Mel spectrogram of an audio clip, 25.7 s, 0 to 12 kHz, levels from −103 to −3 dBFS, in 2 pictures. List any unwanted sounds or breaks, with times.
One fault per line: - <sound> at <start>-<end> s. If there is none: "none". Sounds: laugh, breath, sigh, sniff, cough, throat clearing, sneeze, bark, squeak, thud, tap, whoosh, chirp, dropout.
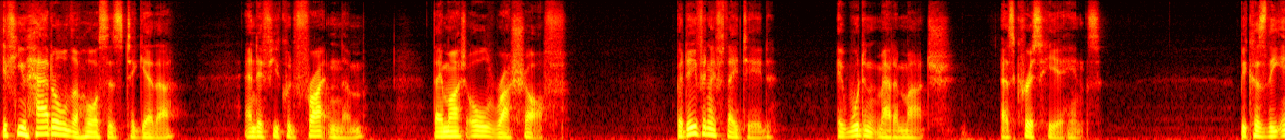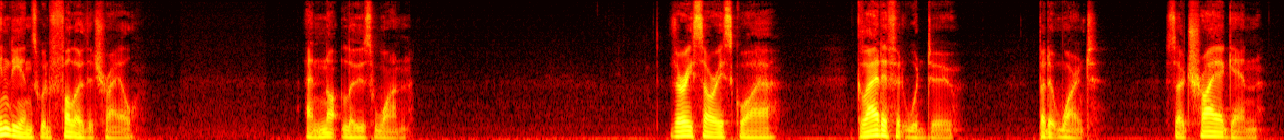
none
